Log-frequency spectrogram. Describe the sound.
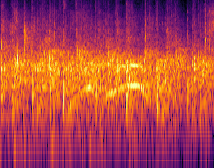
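Applause from an audience of couples at a church ministry gathering: steady, dense clapping that holds at an even level for the whole stretch, with no clear voices standing out above it.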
